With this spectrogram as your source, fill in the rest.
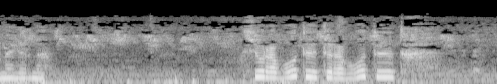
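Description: A young child calls out loudly in a high, sing-song voice nearby.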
